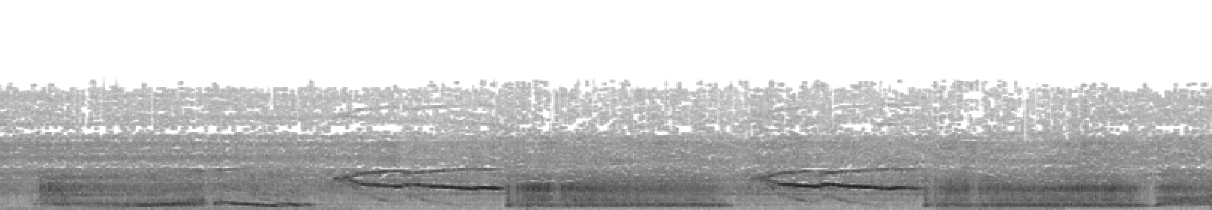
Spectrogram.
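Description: Galactic Space Warrior walking robot toy playing its electronic sound effects through its small speaker. Stretches of buzzy electronic noise are broken twice, a few seconds apart, by a high synthesized sweep that falls and warbles.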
